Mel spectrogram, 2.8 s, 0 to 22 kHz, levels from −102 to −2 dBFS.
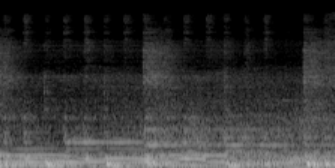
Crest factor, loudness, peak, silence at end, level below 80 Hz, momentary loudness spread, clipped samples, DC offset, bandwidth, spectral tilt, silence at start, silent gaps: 16 dB; -42 LUFS; -24 dBFS; 0 s; -46 dBFS; 4 LU; under 0.1%; under 0.1%; 14.5 kHz; -8 dB/octave; 0 s; none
